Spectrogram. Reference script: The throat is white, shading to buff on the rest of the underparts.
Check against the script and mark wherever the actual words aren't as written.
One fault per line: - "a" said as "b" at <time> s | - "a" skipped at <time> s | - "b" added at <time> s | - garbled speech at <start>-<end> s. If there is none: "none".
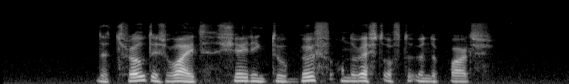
none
